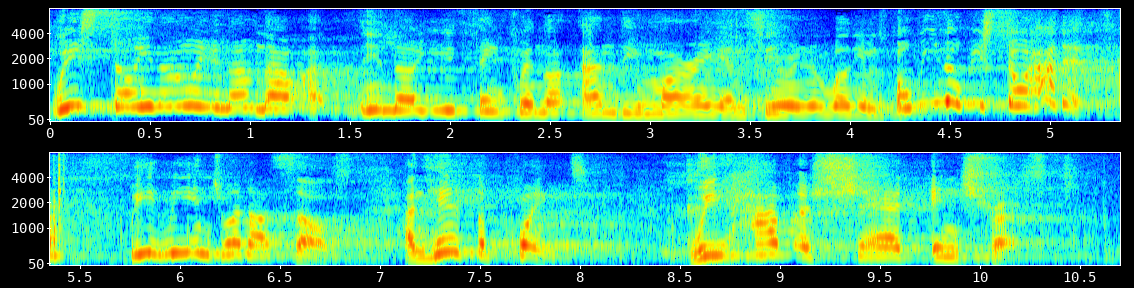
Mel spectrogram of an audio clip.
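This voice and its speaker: A man speaks at a moderate pace with an extremely high pitch and very wide pitch swings. Noticeable background noise runs underneath. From Caribbean heritage (Jamaican and Barbadian parents). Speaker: pastor. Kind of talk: sermon. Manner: repeats words when starting sentences.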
